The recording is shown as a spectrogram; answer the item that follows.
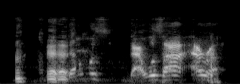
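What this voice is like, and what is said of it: Imitates another person's voice. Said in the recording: “I have a Chris Rock accent.”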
